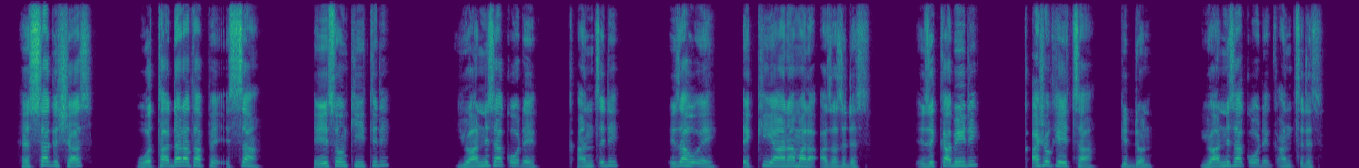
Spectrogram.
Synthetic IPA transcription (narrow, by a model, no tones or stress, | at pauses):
hɛsːɐɡɪʃːɐs | wɔt̪ːad̪ɐɾɐt̪ɐpːɛʔɪsːa | eːsɔnkiːt̪ːɪd̪ɪ | jɔhɐnːɪsɐkʼoːɗɛ | kʼɐnt͡sʼːɪd̪ɪ | ʔɪzɐhʊʔɛ | ɛkːɪjaːnamɐlɐʔɐzɐzɪd̪ɛs | ʔɪzɪkːɐbiːd̪ɪ | kʼɐʃ̬ɔke̞ːt͡sːaː | ɡ̥ɪd̪ːɔn | jɔhɐnːɪs̬ɐkʼo̞ːɗɛkʼɐnt͡sʼːɪd̪ɛs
